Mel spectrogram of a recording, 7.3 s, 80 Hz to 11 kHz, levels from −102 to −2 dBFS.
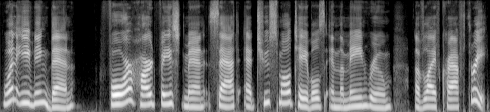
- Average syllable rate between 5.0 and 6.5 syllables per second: No, 4.0 syllables/s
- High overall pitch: Yes, high, 225 Hz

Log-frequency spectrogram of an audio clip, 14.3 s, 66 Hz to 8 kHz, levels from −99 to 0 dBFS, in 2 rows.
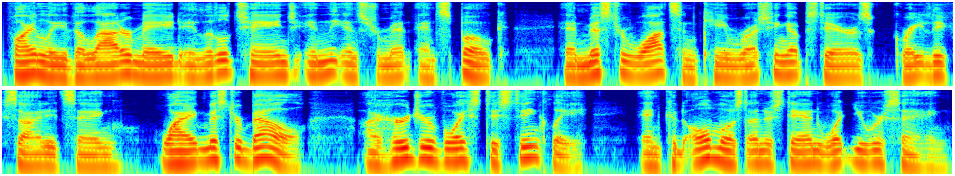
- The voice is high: No, low, 120 Hz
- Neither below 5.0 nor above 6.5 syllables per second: No, 4.6 syllables/s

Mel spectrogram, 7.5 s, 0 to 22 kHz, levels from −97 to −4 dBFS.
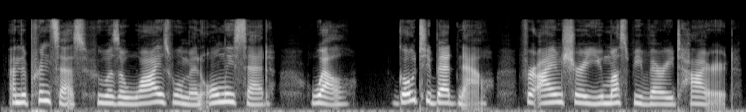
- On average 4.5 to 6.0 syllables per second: Yes, 4.7 syllables/s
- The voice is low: No, high, 230 Hz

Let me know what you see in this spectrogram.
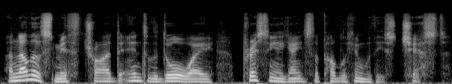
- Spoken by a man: Yes, male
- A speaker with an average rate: Yes, average, 185 wpm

